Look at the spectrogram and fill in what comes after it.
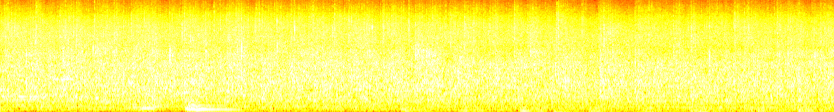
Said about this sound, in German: Und meine Damen und Herren, ihm gebührt der Beifall des Tages. Applaus.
